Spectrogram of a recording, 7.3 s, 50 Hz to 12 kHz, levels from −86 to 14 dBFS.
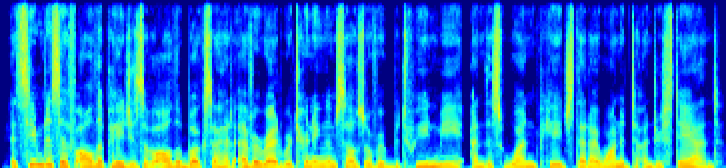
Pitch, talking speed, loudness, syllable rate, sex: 240 Hz, 250 wpm, -17 LUFS, 6.1 syllables/s, female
